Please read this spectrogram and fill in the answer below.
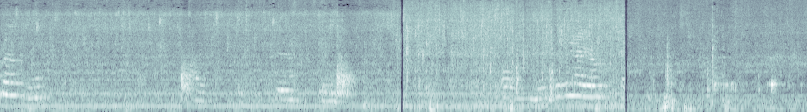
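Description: Water running and trickling into a Brita water filter pitcher, a steady hiss that cuts off suddenly near the end.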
